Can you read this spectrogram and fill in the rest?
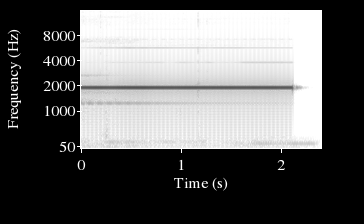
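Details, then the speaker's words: Noisy laptop at switch-on before repair, speaker connector later disconnected: steady high-pitched electronic tone holds about two seconds then cuts off cleanly; source unconfirmed. "as you can see I have a laptop here which is noisy so I'll show you how to fix first of all you have to turn on the laptop you can hear the noise"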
